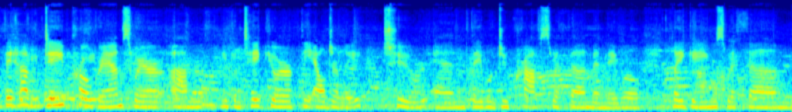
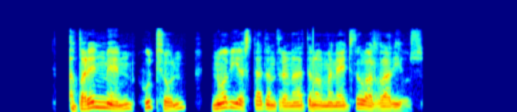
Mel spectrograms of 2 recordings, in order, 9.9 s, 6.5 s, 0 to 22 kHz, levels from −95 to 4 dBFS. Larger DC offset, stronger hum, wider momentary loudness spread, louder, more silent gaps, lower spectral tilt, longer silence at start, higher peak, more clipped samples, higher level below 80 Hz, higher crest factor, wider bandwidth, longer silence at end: neither; neither; second, 7 LU vs 11 LU; second, -31 LUFS vs -19 LUFS; second, none vs 2.33-2.44 s, 2.53-2.64 s; second, -4.5 dB/octave vs -6.5 dB/octave; second, 0 s vs 0.85 s; second, -10 dBFS vs -2 dBFS; neither; second, -74 dBFS vs -58 dBFS; about the same, 20 dB vs 18 dB; first, 19 kHz vs 7.6 kHz; second, 0 s vs 1.2 s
